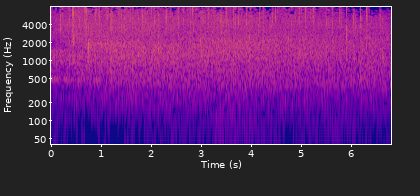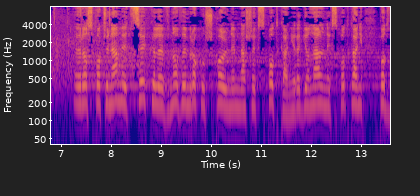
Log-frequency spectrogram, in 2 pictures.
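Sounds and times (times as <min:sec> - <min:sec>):
warm applause from audience: 0:00.0 - 0:09.0
speech: 0:07.2 - 0:13.5.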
